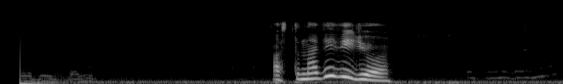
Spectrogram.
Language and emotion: Russian, angry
